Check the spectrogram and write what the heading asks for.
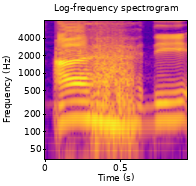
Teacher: alirkan nafas H-nya karena dia sifat hames.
